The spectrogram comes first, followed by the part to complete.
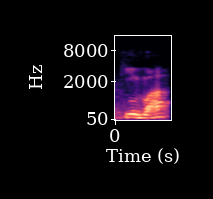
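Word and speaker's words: quinoa: amaranth को हम compare करने वाले हैं किनोआ से, सॉरी किनोआ नहीं, कीनवा इसका सही प्रोनाउंसिएशन है, क्योंकि यदि ये मैंने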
